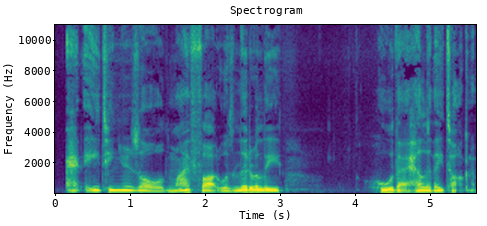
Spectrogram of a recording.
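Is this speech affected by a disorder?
No.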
